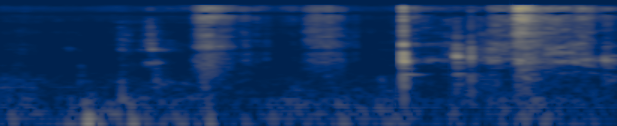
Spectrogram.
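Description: A metal pot clanks down onto a metal stove.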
